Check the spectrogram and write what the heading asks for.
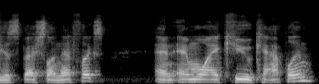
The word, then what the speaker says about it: MyQ: special on Netflix and MyQ Kaplan I say MyQ you pronounce it Mickey is that right Mikey Mikey Mikey Kaplan MyQ Kaplan who's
